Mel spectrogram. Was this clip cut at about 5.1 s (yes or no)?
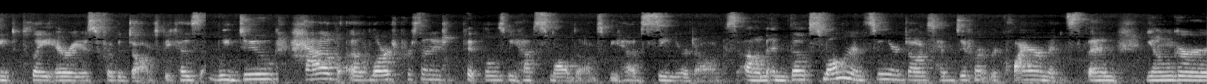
yes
